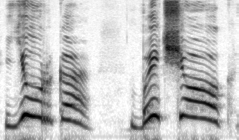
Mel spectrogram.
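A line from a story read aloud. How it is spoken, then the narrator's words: Crowd yelling. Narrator (Russian): заорали на трибунах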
